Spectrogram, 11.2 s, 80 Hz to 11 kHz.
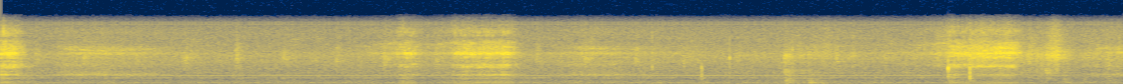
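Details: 71 kg Neapolitan Mastiff asleep on pillows: low snorting snores on some breaths, about 12 a minute and uneven, over room noise; snoring.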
